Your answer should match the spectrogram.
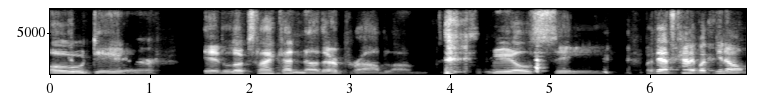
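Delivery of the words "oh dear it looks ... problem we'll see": put-on deep, very slow, dramatic narrator voice. Narrating a billionaire's troubles in a Keith Morrison voice. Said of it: "I could do that with a Keith Morrison voice".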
